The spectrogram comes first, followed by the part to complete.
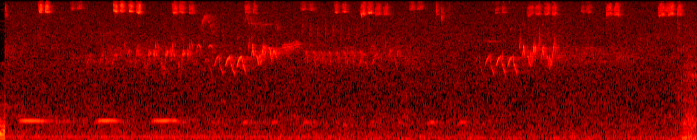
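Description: Faint outdoor ambience of small birds: short high chirps in little clusters repeat throughout, with a few quick downward twitters.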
